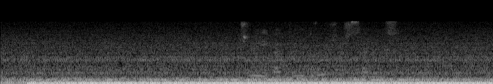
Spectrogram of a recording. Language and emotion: Russian, neutral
